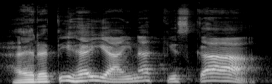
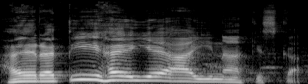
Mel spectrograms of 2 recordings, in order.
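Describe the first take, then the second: First: It is read with a questioning, changed intonation. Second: It is read with a settled, statement-like tune. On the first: It asks why the mirror searches every face. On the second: The mirror is bewildered and looks at everyone.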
